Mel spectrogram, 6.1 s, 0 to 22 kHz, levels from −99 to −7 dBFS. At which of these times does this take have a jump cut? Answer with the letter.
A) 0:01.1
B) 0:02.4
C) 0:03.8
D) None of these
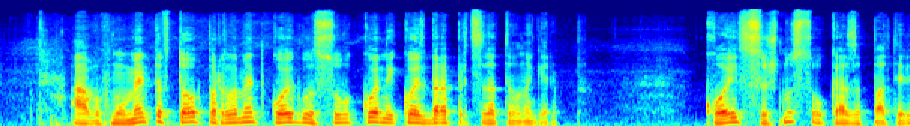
D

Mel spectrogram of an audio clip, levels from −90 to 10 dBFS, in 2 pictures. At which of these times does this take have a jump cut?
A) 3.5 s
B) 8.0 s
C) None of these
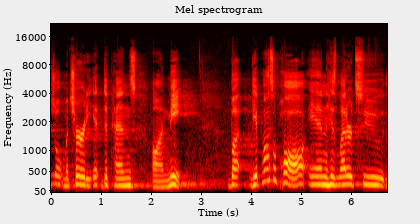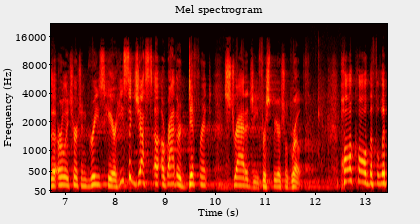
A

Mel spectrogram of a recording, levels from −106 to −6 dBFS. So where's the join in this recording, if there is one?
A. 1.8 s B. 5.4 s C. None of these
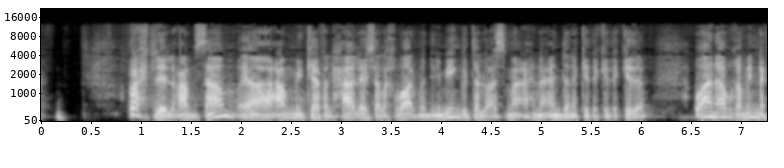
B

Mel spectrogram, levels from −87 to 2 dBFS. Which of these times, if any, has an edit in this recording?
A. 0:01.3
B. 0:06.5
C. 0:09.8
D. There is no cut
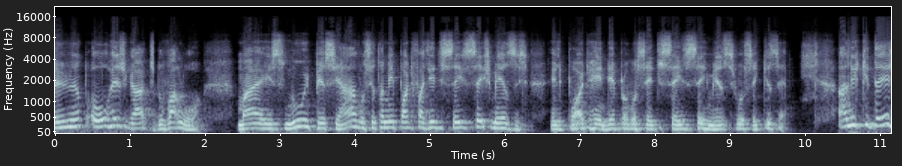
A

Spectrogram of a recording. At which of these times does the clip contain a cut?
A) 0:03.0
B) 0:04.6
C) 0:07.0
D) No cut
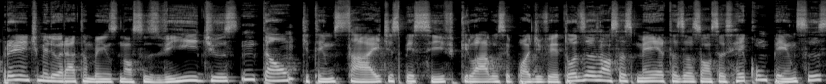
A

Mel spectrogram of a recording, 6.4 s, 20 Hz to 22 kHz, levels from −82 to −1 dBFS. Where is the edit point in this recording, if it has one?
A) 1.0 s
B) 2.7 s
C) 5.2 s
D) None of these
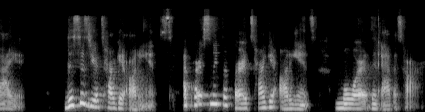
B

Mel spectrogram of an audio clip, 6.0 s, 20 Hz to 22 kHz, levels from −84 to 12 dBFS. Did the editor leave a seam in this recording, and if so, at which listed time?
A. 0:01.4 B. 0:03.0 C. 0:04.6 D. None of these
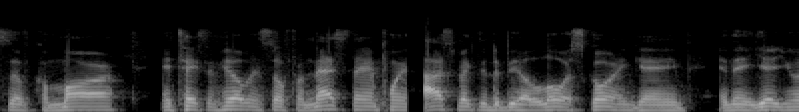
B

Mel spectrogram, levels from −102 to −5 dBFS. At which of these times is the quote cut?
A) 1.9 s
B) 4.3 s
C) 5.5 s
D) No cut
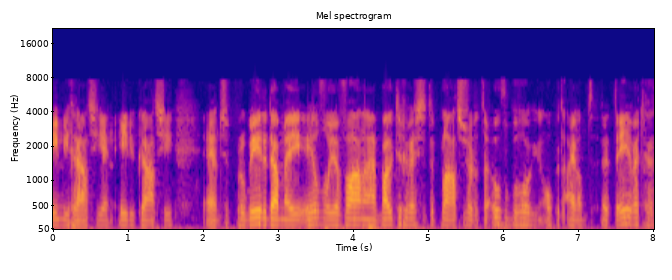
D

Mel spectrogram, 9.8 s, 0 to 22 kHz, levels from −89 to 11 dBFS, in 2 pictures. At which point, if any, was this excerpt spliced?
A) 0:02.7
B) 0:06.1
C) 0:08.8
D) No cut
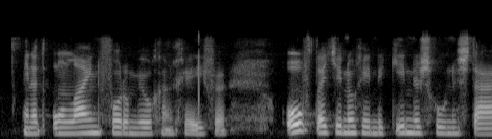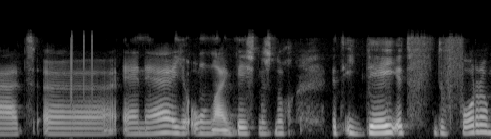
B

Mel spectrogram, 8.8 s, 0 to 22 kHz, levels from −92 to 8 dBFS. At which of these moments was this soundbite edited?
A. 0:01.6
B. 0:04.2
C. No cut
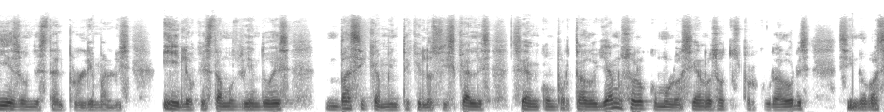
A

